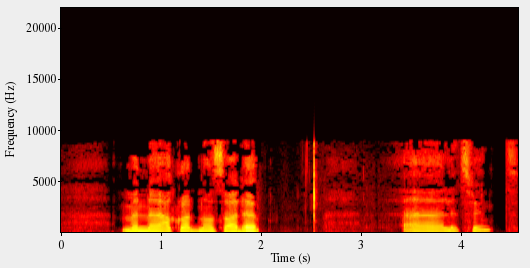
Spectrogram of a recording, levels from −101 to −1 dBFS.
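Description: From the start the speech is dull and smeared, with nothing above 9 kHz and a warbling, fizzy edge on sibilants, likely AAC compression at a bitrate around 32 kbps rather than simple low-pass filtering. At 1.85 s a sudden gain jump lifts speech and background noise together by about 6 dB, likely an unramped digital gain change, until 2.05 s, unlike a fade or compressor action.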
